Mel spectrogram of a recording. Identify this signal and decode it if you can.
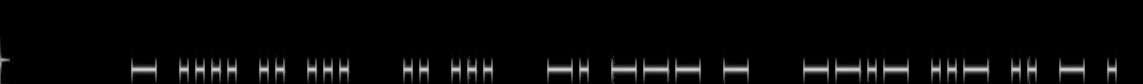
Morse code, heard as a keyed tone, about 15 wpm, 700 Hz. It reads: THIS IS NOT QUITE
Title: Sentences from Top 1000 Words - Review Part 2 - 15wpm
